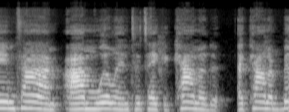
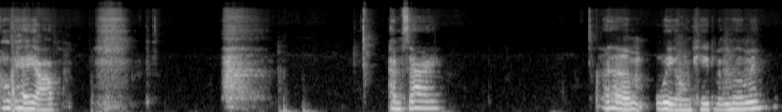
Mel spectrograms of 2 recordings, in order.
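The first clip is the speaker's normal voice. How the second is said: tearful, crying, composing herself; 7 dB quieter than usual. Speaking to viewers on a live stream right after crying, tearful. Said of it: "I did not mean to cry on this live".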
